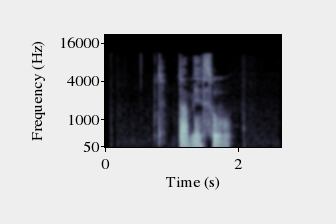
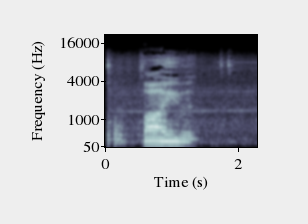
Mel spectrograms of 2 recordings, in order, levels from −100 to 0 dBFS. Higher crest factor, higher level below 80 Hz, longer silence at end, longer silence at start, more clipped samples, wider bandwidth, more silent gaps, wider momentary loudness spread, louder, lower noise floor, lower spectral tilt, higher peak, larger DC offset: first, 26 dB vs 16 dB; first, -48 dBFS vs -68 dBFS; first, 0.8 s vs 0.4 s; first, 0.8 s vs 0.05 s; neither; about the same, 11.5 kHz vs 11 kHz; neither; second, 17 LU vs 25 LU; second, -28 LUFS vs -15 LUFS; first, -75 dBFS vs -43 dBFS; about the same, -5 dB/octave vs -4 dB/octave; second, -6 dBFS vs -2 dBFS; neither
